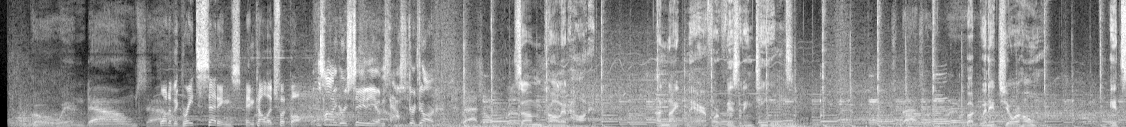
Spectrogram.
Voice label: narration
